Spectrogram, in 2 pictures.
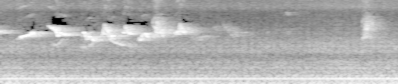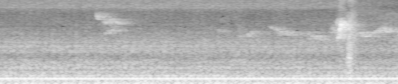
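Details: A male Ultramarine grosbeak bred from mutation parents gives a quick, rich warble of sweet whistled notes for about two seconds, then near silence over a steady low electrical hum with a few faint chips.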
